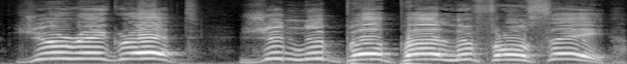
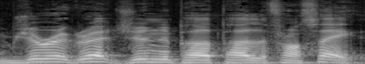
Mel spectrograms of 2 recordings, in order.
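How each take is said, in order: First: It is spoken very loudly, almost yelled. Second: It is spoken at a normal volume. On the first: The speaker calls it wrong. "I have this tendency to speak really loudly in French" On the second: The speaker calls it right. "instead of saying"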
